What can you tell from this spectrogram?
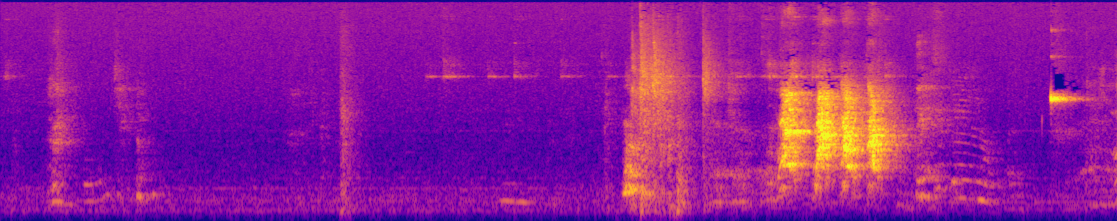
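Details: A little dog barks at a big dog behind a door; faint sounds and a quiet stretch lead into a loud burst and a quick run of rapid barks, then a short squeak near the end.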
